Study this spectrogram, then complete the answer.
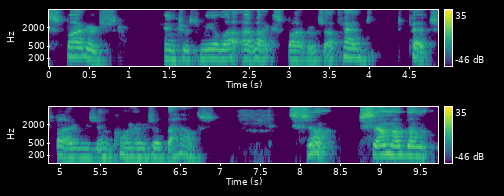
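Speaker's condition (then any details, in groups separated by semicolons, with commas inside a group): Parkinson's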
